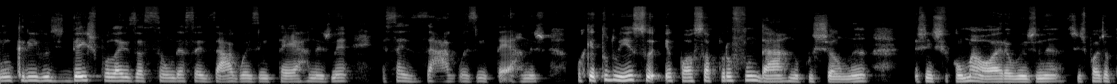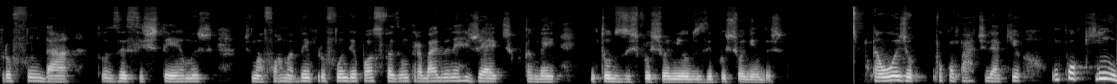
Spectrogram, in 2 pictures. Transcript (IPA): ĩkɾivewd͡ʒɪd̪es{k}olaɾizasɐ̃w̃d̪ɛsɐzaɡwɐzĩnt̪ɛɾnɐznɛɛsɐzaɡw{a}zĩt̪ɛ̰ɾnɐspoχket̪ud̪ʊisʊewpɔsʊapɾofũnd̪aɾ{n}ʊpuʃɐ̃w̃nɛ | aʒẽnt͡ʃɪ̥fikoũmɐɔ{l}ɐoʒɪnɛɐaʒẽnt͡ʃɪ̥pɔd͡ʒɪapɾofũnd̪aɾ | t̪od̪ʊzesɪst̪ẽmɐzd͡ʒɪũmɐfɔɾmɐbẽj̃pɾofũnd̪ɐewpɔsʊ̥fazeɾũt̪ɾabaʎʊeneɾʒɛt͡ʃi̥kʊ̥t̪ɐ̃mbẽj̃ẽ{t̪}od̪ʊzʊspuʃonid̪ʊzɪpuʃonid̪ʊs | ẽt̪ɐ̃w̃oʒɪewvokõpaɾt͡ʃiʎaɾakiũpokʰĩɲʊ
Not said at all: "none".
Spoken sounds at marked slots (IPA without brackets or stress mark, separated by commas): p, ɐ, n, ɾ, t̪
